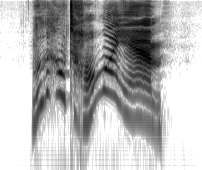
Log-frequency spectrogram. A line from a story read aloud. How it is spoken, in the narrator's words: squeaked with delight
